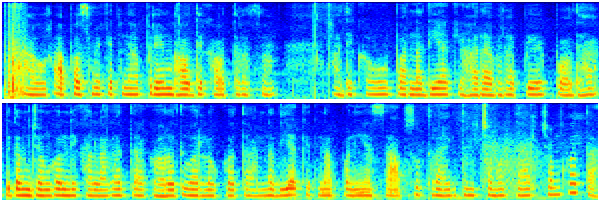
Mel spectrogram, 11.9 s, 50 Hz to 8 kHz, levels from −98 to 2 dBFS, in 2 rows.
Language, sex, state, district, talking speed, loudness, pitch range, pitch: Hindi, female, Uttar Pradesh, Varanasi, 175 wpm, -20 LUFS, 180-195 Hz, 190 Hz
